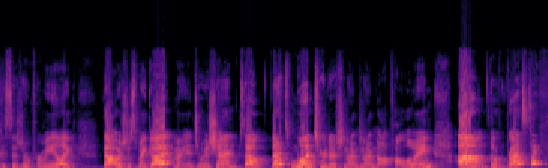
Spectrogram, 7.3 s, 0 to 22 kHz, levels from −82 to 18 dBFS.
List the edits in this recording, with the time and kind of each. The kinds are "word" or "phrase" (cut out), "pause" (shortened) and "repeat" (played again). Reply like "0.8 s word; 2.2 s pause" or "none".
4.8 s repeat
